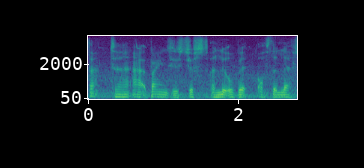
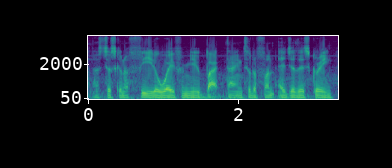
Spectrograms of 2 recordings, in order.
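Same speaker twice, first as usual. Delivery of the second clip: normal talking voice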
